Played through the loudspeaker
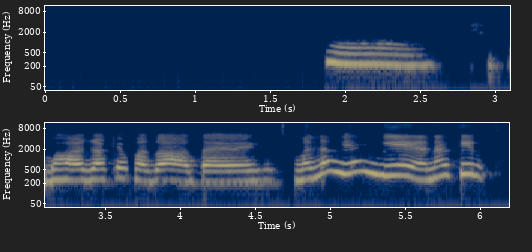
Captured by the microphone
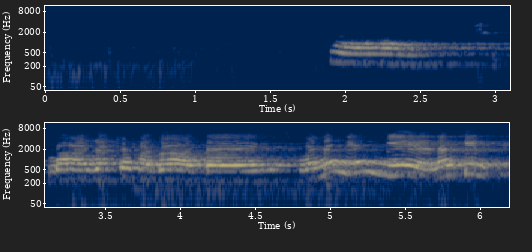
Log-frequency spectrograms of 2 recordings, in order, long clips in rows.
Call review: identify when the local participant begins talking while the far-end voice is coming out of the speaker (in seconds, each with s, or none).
none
